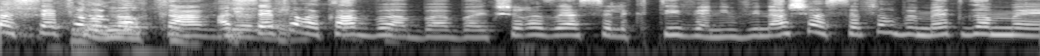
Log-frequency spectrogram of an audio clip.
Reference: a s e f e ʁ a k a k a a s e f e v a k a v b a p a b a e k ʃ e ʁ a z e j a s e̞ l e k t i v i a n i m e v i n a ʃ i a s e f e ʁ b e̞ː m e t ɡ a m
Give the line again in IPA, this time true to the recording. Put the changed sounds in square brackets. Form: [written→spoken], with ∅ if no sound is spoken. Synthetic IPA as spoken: a s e f e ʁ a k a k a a s e f e [v→ʁ] a k a v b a [p→b] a b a e k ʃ e ʁ a z e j a s e̞ l e k t i v i a n i m e v i n a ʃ [i→e] a s e f e ʁ b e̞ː m e t ɡ a m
